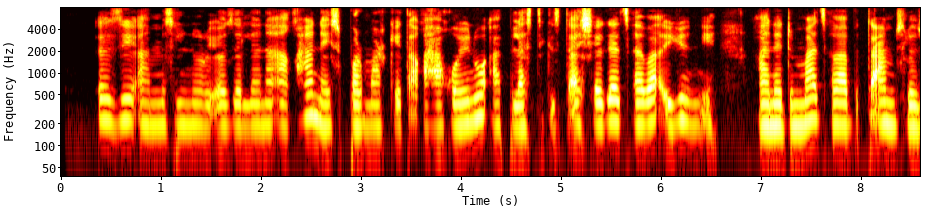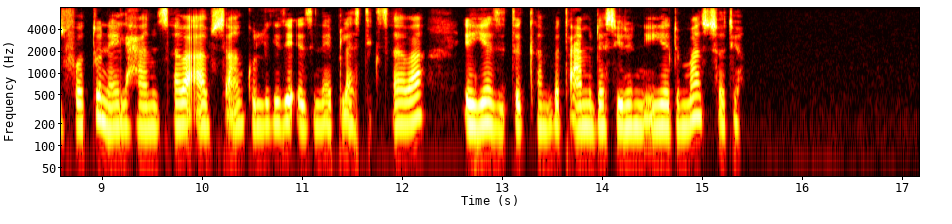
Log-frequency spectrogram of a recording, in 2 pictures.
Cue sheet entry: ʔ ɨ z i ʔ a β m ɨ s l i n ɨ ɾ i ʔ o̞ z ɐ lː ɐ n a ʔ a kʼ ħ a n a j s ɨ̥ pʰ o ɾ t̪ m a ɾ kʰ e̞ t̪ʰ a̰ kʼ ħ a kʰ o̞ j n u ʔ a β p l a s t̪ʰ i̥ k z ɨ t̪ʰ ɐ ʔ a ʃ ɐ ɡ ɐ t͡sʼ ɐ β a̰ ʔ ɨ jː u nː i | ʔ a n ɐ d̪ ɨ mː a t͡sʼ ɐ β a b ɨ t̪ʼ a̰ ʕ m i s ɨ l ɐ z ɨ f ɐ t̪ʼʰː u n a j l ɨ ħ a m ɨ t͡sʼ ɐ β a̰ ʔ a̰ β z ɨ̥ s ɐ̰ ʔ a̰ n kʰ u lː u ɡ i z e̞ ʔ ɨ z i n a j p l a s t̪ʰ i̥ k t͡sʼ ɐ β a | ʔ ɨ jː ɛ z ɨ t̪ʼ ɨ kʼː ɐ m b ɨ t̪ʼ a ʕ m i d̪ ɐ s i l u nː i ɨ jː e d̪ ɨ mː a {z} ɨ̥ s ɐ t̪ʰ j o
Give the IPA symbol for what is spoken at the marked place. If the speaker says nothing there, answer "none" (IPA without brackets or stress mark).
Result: z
